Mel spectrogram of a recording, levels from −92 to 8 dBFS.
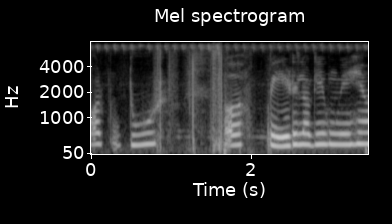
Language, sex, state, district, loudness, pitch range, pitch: Hindi, female, Jharkhand, Sahebganj, -23 LUFS, 270-285 Hz, 280 Hz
